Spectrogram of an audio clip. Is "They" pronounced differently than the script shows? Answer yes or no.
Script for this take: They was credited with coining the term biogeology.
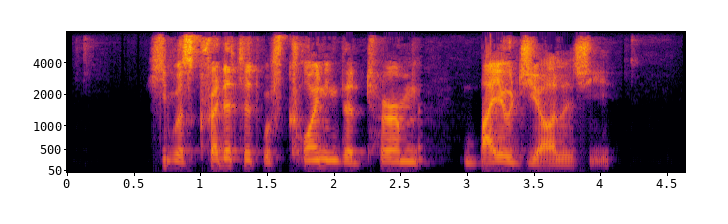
yes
